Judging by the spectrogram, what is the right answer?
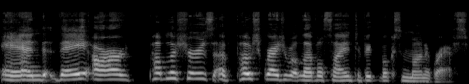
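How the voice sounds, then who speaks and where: Against a quiet background, a woman in an upstate New York accent speaks at a fairly high pitch with lively intonation. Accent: upstate New York twang. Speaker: intellectual property lawyer. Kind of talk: talk to a networking group. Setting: video call.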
